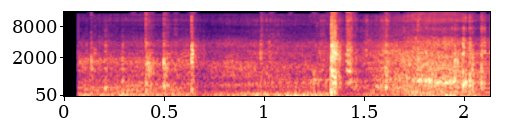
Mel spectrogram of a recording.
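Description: Skateboard wheels rolling on concrete, a steady rumble broken by a few sharp clacks of the board, the loudest a little over a second in.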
